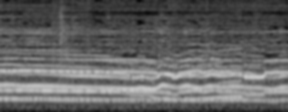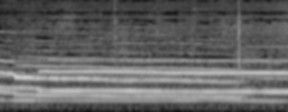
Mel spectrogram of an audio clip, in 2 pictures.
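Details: Wolf howling, captured on a trail camera: several overlapping long, smooth tonal howls holding steady pitches, with voices weaving and briefly wavering together around the middle.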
